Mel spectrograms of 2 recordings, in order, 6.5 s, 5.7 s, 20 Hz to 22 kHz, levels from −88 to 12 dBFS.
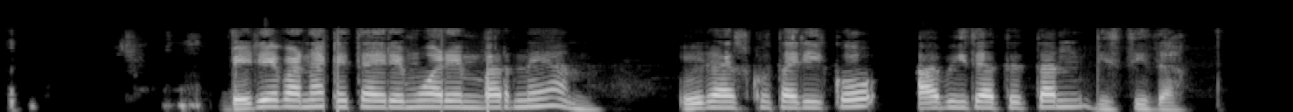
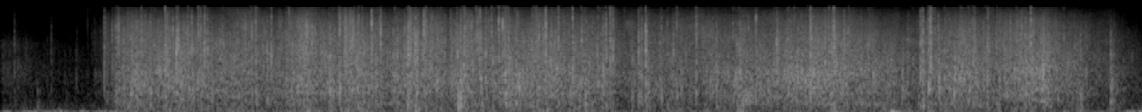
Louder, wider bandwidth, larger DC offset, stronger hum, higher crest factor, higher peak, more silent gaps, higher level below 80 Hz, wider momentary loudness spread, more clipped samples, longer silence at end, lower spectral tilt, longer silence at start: first, -15 LUFS vs -30 LUFS; second, 7.8 kHz vs 17 kHz; neither; neither; second, 16 dB vs 26 dB; first, 0 dBFS vs -6 dBFS; neither; about the same, -54 dBFS vs -52 dBFS; first, 11 LU vs 5 LU; neither; first, 0.55 s vs 0 s; first, -6 dB/octave vs 0 dB/octave; first, 0.9 s vs 0 s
